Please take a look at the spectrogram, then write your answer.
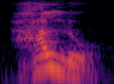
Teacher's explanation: La lettre H, c'est un H, donc elle est très aspirée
